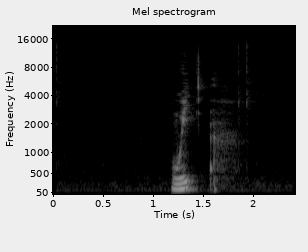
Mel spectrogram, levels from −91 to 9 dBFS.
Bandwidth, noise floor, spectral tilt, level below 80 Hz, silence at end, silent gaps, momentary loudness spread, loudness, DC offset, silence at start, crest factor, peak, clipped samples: 16 kHz; -76 dBFS; -6.5 dB/octave; -84 dBFS; 0.7 s; none; 23 LU; -43 LUFS; under 0.1%; 1.2 s; 22 dB; -26 dBFS; under 0.1%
